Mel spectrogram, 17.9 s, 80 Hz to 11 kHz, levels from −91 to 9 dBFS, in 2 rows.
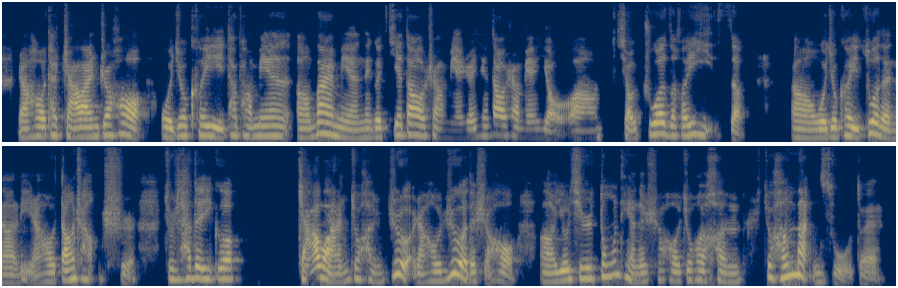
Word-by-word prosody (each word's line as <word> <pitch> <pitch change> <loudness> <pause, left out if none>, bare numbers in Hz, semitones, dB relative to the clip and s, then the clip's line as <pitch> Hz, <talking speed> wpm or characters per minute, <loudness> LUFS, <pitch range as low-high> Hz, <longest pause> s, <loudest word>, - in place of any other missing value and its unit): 然 160 0 0
后 180 0 +2
他 190 +1 -1
炸 165 -3 +3
完 175 +1 +6
之 200 +2 +2
后， 205 -1 +3 0.2
我 175 -2 +3
就 185 +3 -1
可 190 0 -1
以 170 -4 +3
它 195 +2 -6
旁 180 -1 -5
边 185 -1 -1
呃， 160 -1 -1
外 220 +3 +5
面 155 -4 -2
那 160 - -4
个 165 0 +1
街 200 +5 -3
道 200 -3 +5
上 170 -4 -5
面 145 0 -7
人 155 +2 -5
行 185 0 -10
道 200 -2 +3
上 180 -3 -3
面 155 0 -7
有， - - -1 0.2
啊， 140 -1 -1 0.2
小 - - -1
桌 220 +1 +4
子 190 - -2
和 185 0 -1
椅 220 +9 -4
子， - - -1 0.5
呃， 155 -2 0
我 155 +1 +4
就 170 +1 +1
可 190 - 0
以 165 - +5
坐 225 +5 +4
在 155 -3 +3
那 140 -1 -3
里， - - -8
然 - - -5
后 160 +1 -2
当 185 +1 +5
场 210 -1 -4
吃。 - - -7 0.3
就 195 - -4
是 - - -5
它 195 - -1
的 220 -1 +4
一 200 - 0
个 200 0 +2 0.6
炸 - - +5
完 150 +3 +5
就 205 - -4
很 170 -5 -8
热， 275 -1 +3
然 145 -1 -3
后 170 +1 -2
热 265 +10 +4
的 165 - -1
时 - - -6
候 - - -2 0.2
呃， 155 -1 -2
尤 175 +2 +3
其 205 +2 -3
是 205 0 +1
冬 250 +6 -3
天 230 - -4
的 155 +1 -5
时 180 - -11
候 165 -2 -4
就 180 +2 -5
会 180 0 -1
很 160 -3 -5 0.2
就 235 - -1
很 220 +1 +3
满 275 - +4
足， 150 - -10
对。 - - -8
180 Hz, 280 characters per minute, -23 LUFS, 160-200 Hz, 0.6 s, 完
